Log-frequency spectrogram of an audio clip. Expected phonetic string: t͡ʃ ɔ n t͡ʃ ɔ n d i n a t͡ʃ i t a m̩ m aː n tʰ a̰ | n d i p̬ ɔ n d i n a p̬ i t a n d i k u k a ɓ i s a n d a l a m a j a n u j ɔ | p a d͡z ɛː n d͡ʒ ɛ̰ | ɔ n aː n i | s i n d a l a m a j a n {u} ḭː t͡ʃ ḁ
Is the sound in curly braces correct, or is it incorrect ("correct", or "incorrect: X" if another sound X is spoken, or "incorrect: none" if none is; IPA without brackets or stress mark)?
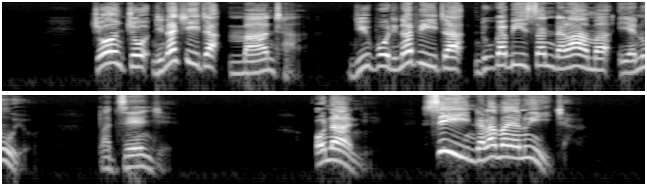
correct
